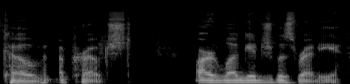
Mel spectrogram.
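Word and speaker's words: Cobh: and headed for sure Cobb or Cove pronounced Cove approached our luggage was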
